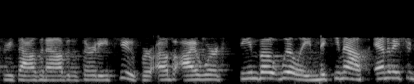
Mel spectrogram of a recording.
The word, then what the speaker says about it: Ub Iwerks: How do you pronounce that name, Jim? I forgot to ask you. Ub Iwerks.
